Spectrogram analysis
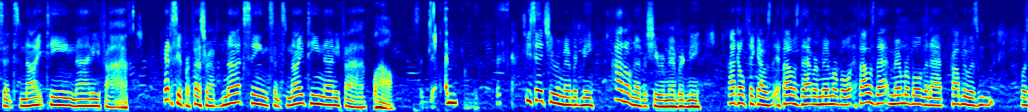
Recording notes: joined us at our booth during the 2024 ACSW Convention in Orange Beach, Alabama for our first ever on-location podcast!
